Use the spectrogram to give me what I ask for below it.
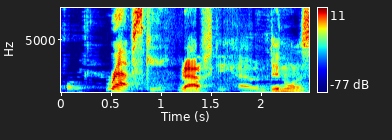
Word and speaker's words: Rapske: Rapske.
